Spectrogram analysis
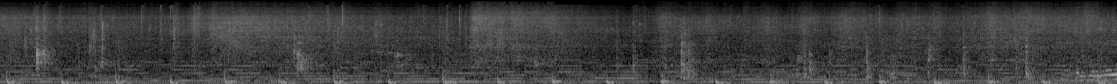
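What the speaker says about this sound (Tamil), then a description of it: "கொஞ்சம் லேசாக வதக்கணும்" Okra chutney with curry leaves sautéing in a pan, continuous loud close sizzling with a regular rhythm of spatula scrapes, no talk.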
